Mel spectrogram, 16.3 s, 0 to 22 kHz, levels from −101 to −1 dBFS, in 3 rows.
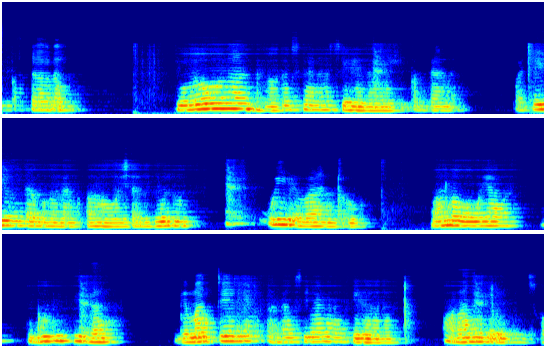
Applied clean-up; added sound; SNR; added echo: neural mask model DeepFilterNet 3.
